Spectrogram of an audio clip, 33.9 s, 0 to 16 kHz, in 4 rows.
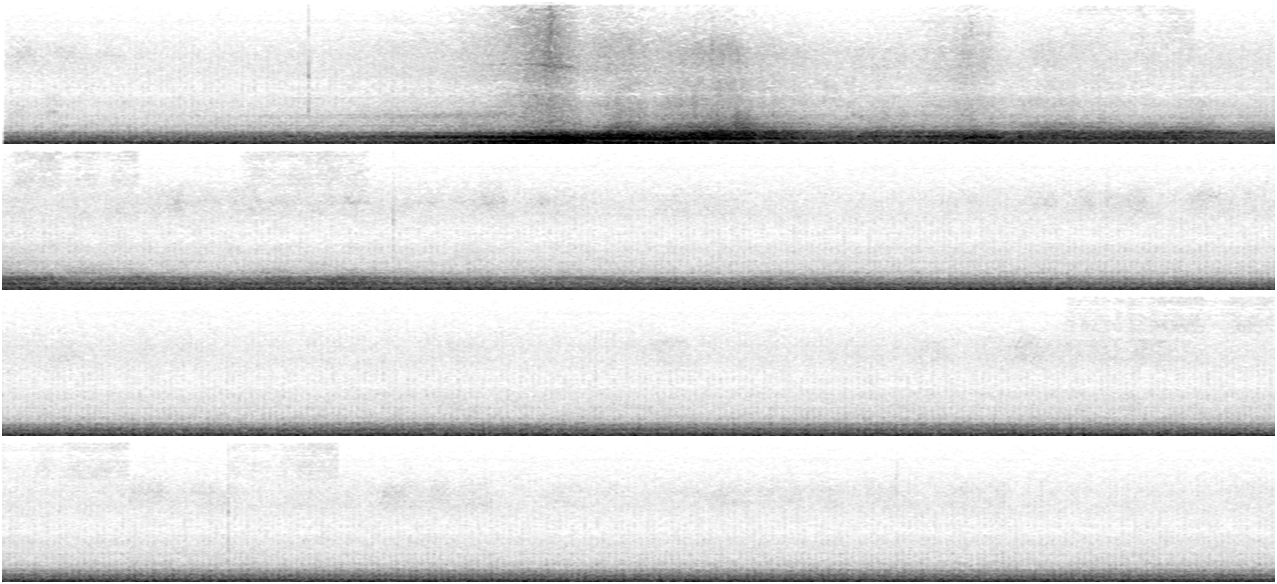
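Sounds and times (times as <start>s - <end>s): combine harvester running: 0.0s - 33.9s.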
